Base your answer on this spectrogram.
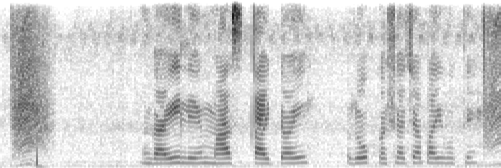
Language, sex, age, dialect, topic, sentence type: Marathi, female, 25-30, Varhadi, agriculture, question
